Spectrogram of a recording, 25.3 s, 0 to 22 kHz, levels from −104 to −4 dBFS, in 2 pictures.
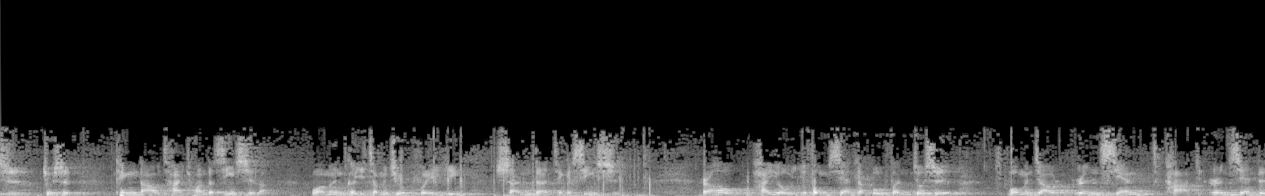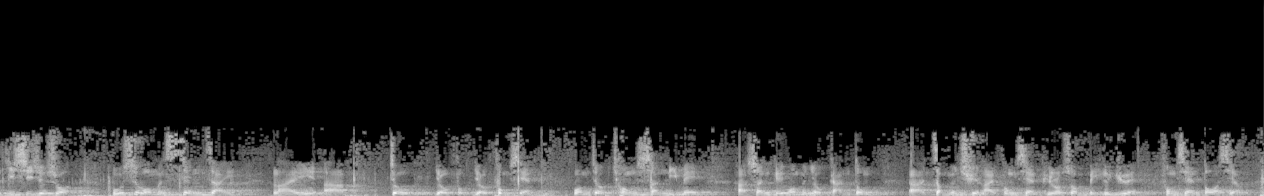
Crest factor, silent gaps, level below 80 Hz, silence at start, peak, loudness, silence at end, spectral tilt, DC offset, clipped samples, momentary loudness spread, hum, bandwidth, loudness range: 20 dB; none; -38 dBFS; 0 s; -2 dBFS; -21 LUFS; 0 s; -3.5 dB/octave; under 0.1%; under 0.1%; 6 LU; none; 8 kHz; 1 LU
